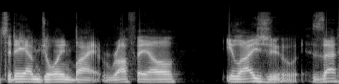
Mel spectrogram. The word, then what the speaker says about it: Eljou: My name is and today I'm joined by Raphael Eliju. Is that how you say it? Eliju.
